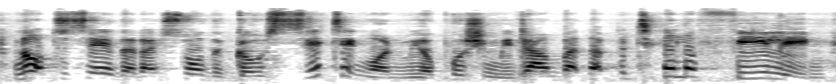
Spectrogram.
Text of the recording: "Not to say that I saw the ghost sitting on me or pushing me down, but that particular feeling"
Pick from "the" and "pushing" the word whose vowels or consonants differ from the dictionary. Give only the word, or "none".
none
